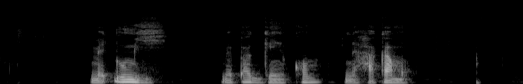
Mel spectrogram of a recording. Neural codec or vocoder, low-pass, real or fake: none; 9.9 kHz; real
